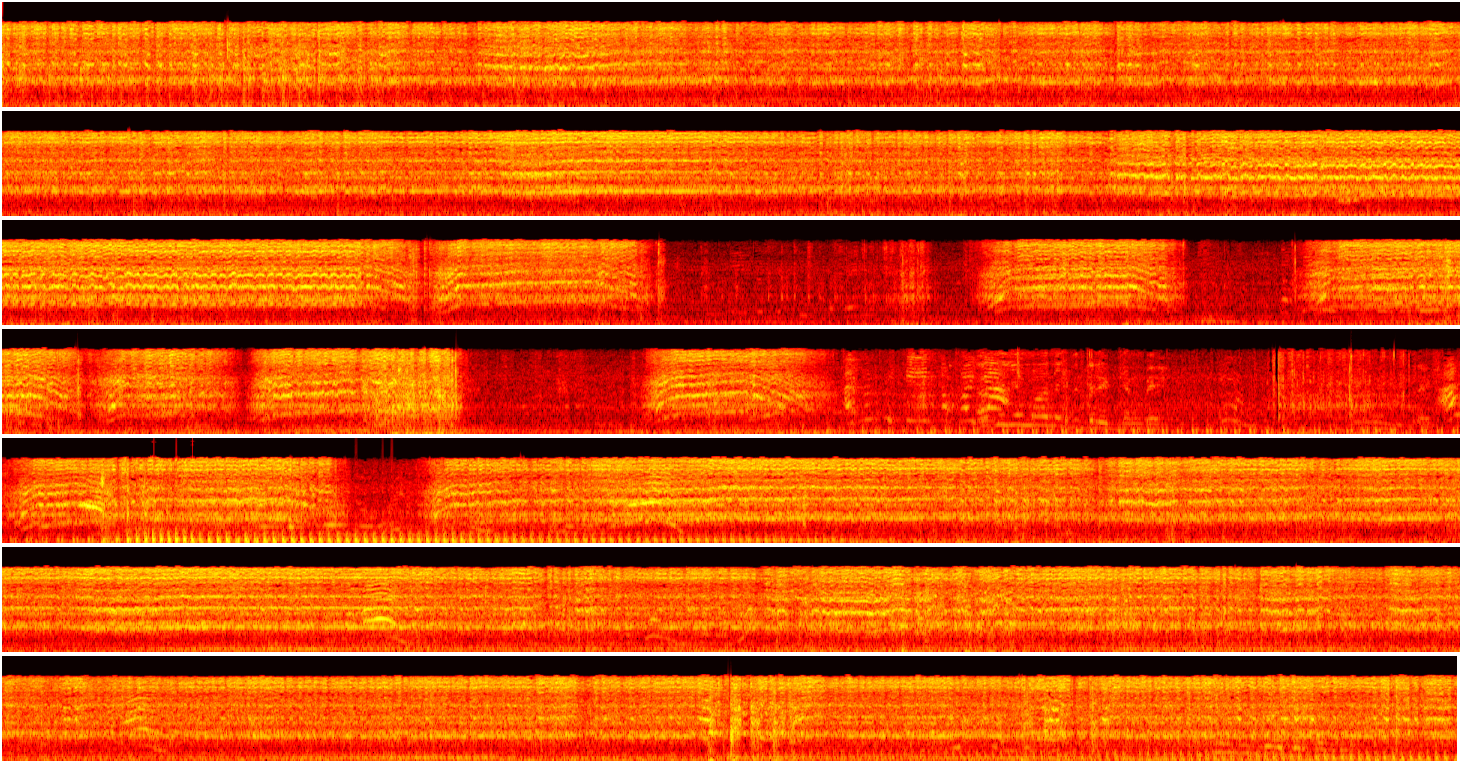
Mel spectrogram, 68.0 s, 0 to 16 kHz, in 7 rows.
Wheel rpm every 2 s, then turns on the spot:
230, 230, 230, 230, 230, 230, 230, 230, 230, 210, 200, 140, 20, 90, 130, 130, 90, 40, 0, 90, 160, 190, 230, 230, 230, 230, 230, 220, 220, 230, 230, 230, 230, 230.
32-34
